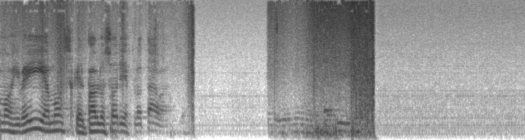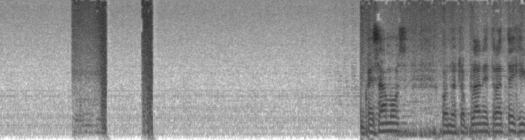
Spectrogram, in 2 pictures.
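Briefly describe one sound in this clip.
An elderly man speaks calmly through a microphone and loudspeakers outdoors, with pauses.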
